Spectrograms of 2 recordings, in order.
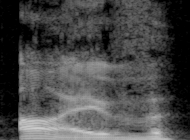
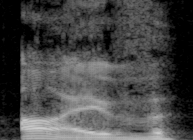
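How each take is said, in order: First: The words are run together into one syllable. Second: The same.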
